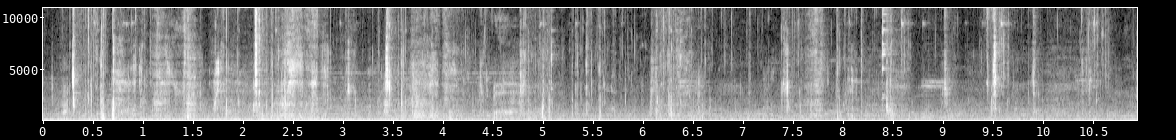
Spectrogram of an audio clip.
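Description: A man chewing and biting tough desi chicken leg meat, with irregular small clicks and mouth smacks, the sharpest about two seconds in. The meat is tough free-range chicken that takes a lot of chewing.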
